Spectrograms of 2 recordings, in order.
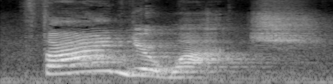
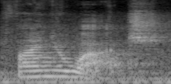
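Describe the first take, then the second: First: "find your watch" slow and higher, every word pressed; emphatic advice. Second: "Find your watch" softer, a quiet final reminder; soft closing advice. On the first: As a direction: hammer home "find your watch" as the lesson. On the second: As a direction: leave them with "Find your watch" gently. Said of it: "that's my advice for you". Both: Shown as a demonstration.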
